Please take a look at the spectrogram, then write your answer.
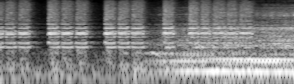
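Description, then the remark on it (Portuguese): A truck horn honks loudly: two short blasts followed by a longer, sustained blare, with a deeper horn tone joining underneath toward the end. No one speaks. “Ah, rapaz, o pessoal ainda vem na carreta, carro, carreta na roedeira.”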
